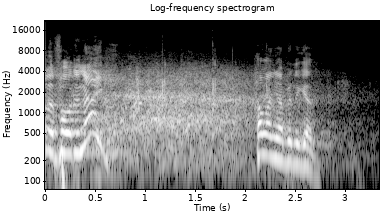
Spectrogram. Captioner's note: audience laughs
